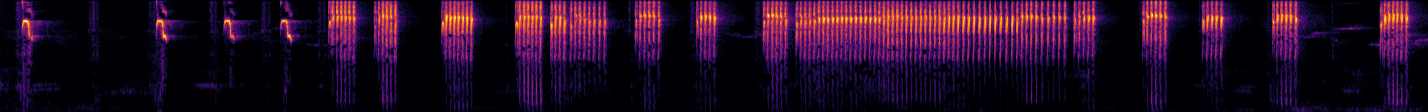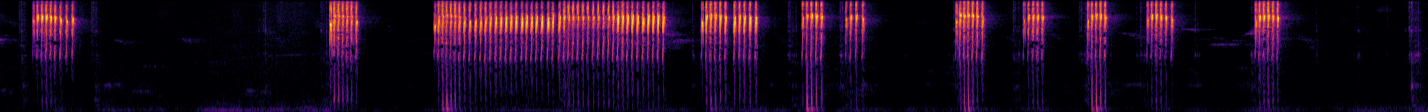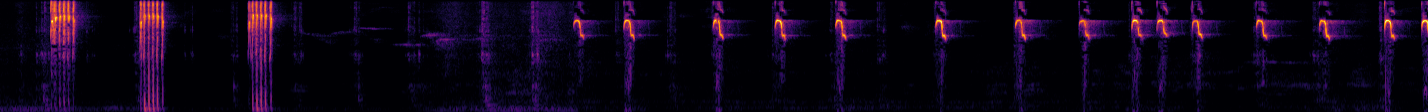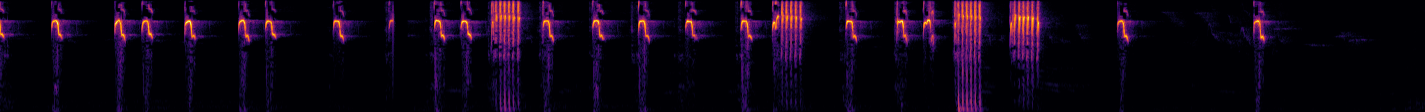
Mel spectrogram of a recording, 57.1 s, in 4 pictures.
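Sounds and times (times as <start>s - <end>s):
thin high down-flicking bird notes: 0.0s - 15.6s, 23.8s - 53.3s
bird calling with buzzy trill: 0.0s - 16.3s, 17.5s - 33.5s, 34.2s - 53.4s, 54.0s - 54.3s, 55.2s - 55.7s.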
